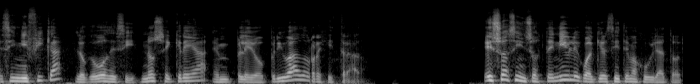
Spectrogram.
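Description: Here a man speaks at a medium pitch. His delivery is fairly quick, with very wide pitch swings. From Argentina, Tandil; Argentina. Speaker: politician, candidate. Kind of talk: political interview on live talk show. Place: studio. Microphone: studio mic.

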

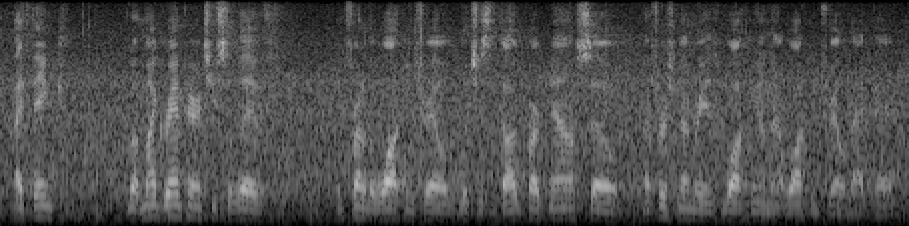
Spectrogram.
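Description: A man's fairly quick speech, delivered with fairly even intonation, comes through noticeable background noise. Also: medium pitch for a man. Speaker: former high school football player. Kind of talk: interview.

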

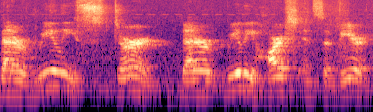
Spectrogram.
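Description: A man with ordinary pitch variation, audible room echo and light background noise. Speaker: speaker. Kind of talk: religious talk / lecture. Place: classroom.

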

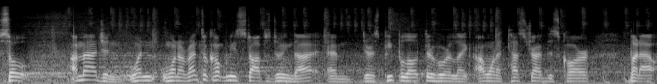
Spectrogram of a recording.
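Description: A man at a very fast pace, ordinary pitch variation, music in the background. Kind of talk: casual vlog chat. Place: garage.

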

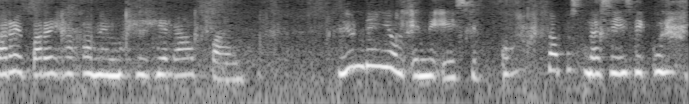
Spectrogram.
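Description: Against noticeable background noise, a woman speaks at a moderate pace with an extremely high pitch and fairly even intonation. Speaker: domestic helper vlogger. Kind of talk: casual vlog. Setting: outdoors, walking to market.

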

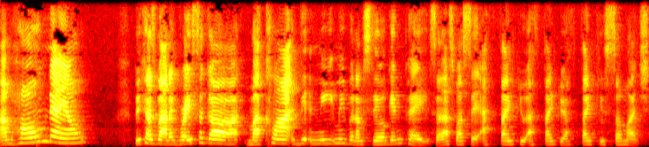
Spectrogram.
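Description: A woman sounds animated, with lively intonation and big swings in loudness. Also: moderate pace. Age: 40s. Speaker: YouTube vlogger; vlogger. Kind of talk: casual chat. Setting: at home. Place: home room. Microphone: phone near.

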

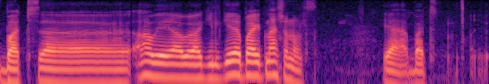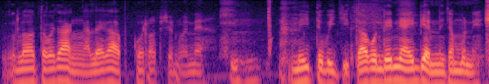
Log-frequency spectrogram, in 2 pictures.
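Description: Speaking at a fairly slow pace, a man shows ordinary pitch variation and big swings in loudness, with a dry sound that has no echo. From Kenya. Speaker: comedian playing an auntie character. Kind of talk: casual interview. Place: farm. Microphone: handheld.

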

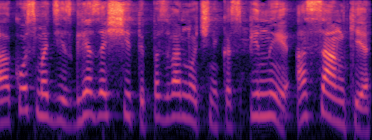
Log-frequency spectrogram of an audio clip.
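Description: The speaker shows ordinary pitch variation and talks at a fairly slow pace. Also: woman. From Kazan, Russia; Russia. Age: 50s. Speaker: customer giving a product testimonial. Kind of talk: testimonial sales pitch. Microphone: handheld.

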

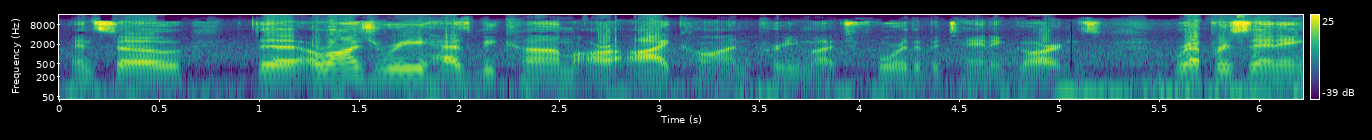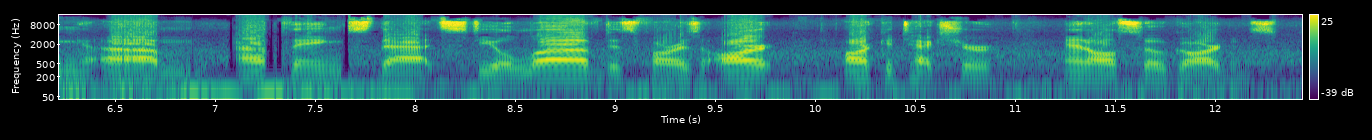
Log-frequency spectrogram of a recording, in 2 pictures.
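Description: Over light background noise, a man talks at a moderate pace with fairly even intonation, the sound dry with no echo. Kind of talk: guided tour commentary. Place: garden. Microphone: lapel.

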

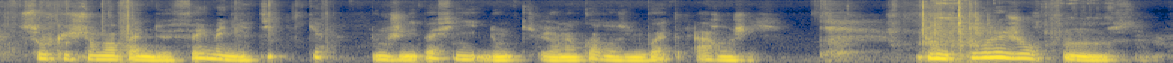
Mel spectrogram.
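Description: A woman speaks at a very deep, low pitch in a dark, mellow tone, somewhat breathy. Her pitch swings very widely at a moderate pace. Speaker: crafting YouTuber; crafting vlogger. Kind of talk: video unboxing. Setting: home, filming at a table. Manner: casual, hesitant with many fillers. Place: home room. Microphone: phone near.

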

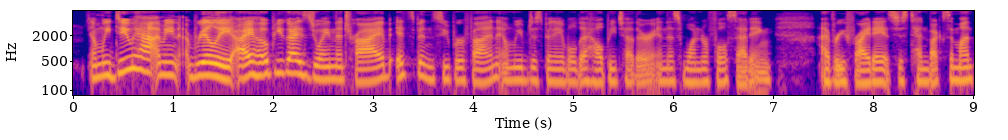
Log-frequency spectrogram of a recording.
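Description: Against a quiet background, a woman talks very fast in an animated tone. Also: fairly low pitch for a woman, ordinary pitch variation, dry sound with no echo. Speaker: parenting educator and podcast host; parenting educator, podcast host. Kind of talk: live-streamed tutorial. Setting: live stream. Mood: warm, upbeat. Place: home room. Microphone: studio mic.

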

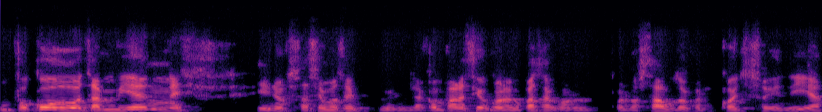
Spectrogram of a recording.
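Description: A man with an unremarkable speaking voice at medium pitch, with ordinary pitch variation and a moderate pace. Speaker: automation industry executive. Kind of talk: panel discussion. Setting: video call.

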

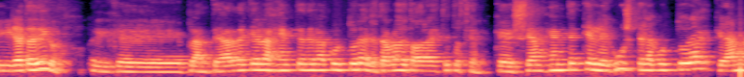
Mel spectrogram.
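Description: Speaking with an Andalusian accent, a man has a high pitch and fairly even intonation. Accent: Andalusian (Cádiz) Spanish. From Algeciras, Andalusia, Spain. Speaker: pianist and composer. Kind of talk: casual interview.

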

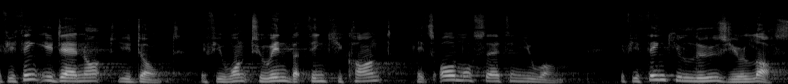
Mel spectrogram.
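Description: The background stays quiet while a man talks at a moderate pace. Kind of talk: ceremonial speech. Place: hall. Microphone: podium.

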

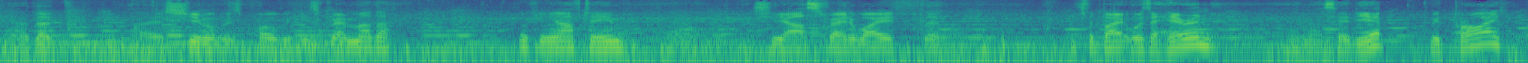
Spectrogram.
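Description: Clear music plays in the background behind a man whose voice sounds dry, with no echo. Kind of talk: casual vlog chat. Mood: relaxed, hesitant pauses. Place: boat. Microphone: camera far.

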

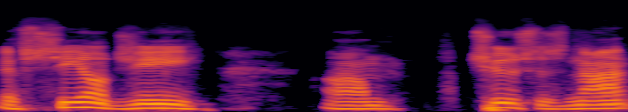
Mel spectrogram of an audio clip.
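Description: The man's voice sits at a medium pitch with a dark, mellow tone. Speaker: county commissioner. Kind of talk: public meeting. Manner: halting.

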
